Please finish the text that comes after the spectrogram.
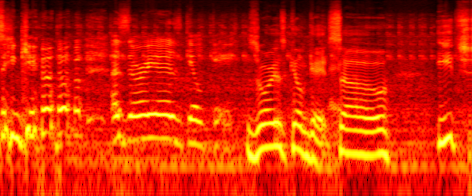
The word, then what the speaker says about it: Azorius: Can you help me with the pronunciation? That is Azorius. Thank you. Azorius Guildgate.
